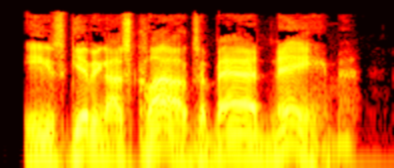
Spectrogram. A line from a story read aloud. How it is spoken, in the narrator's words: growled a big, burly cloud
